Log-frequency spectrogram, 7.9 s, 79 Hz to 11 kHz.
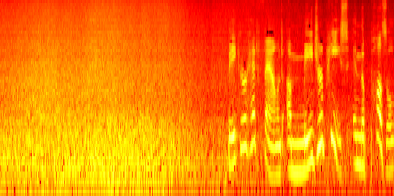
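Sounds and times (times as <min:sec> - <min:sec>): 
roaring waterfall on the Nile: 0:00.0 - 0:07.8
speech: 0:04.6 - 0:07.8.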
